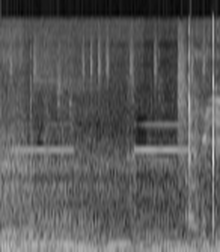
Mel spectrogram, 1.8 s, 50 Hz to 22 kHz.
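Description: A straight-piped 2018 Subaru WRX exhaust rumbles loud and close, a deep throbbing drone that holds steady for under two seconds.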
